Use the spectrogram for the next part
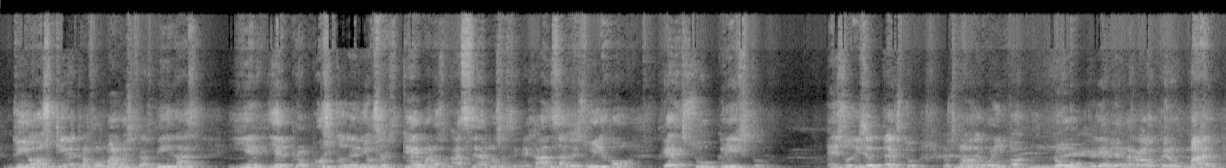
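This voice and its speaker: A pastor delivers an animated sermon in a strikingly high, mellow voice, acting out the voices of a child and churchgoers. He sounds a little distant from the mic, and the church hall around him is very echoey. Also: moderate pace.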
